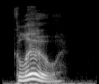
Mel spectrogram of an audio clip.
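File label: "glue", British English; gcompris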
